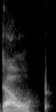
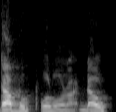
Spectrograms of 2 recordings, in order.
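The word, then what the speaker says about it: doubt: তারপর হচ্ছে ডাউট, ডাউট আমরা কিন্তু ডাবট বলবো না, এটা হচ্ছে ডাউট।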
